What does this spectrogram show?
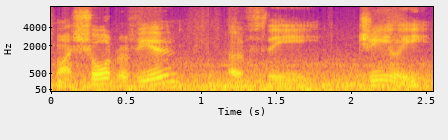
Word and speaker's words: Geely: I only had it for less than a day, but that's my short review of the Gely. And it is a soft G like that. J EX5.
